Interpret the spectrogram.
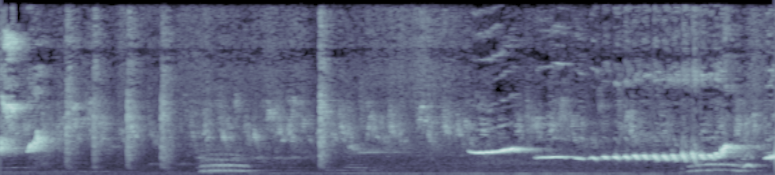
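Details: White-rumped shama giving a challenging song: scattered sharp clicks and a low rising whistle, then a clear high slur and a fast, rising rattling trill ending in a low whistled note.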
